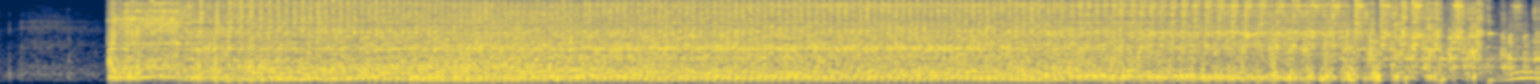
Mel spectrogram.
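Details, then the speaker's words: Old Craftsman snowblower small engine, choke being turned down from fully up: runs loud with speed rising and falling instead of holding steady; surging that fresh oil, gas, spark plugs and Sea Foam didn't fix, later traced to the carburetor. "so let's do it again and then I'll start to turn the choke down and you'll hear the revving"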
